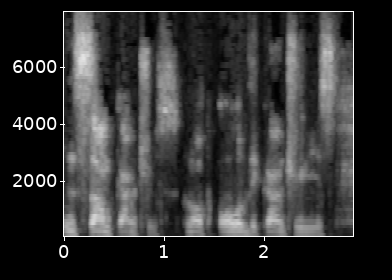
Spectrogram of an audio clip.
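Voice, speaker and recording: With a strong Russian accent, a man speaks at a moderate pace using ordinary pitch variation. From Russia, Saint Petersburg. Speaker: photographer. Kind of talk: interview. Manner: halting.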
